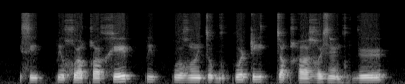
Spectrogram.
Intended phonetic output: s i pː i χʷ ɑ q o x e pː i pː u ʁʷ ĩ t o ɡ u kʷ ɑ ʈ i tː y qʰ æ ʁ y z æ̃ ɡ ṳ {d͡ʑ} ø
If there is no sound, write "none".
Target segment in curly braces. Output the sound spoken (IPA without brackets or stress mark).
d̪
